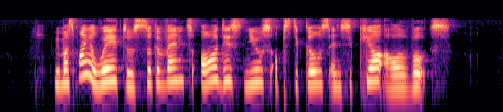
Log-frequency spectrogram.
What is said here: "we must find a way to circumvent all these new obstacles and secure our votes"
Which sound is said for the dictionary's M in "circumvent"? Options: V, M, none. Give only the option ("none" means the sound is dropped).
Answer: none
